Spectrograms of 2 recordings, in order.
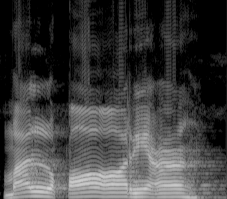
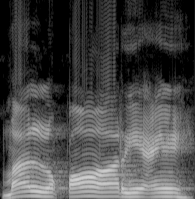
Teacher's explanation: Madhab jumhur dibaca dengan fathah, mal qari'ah, dan berkesendirian Al-Kisai dibaca dengan al-imalah al-kubra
